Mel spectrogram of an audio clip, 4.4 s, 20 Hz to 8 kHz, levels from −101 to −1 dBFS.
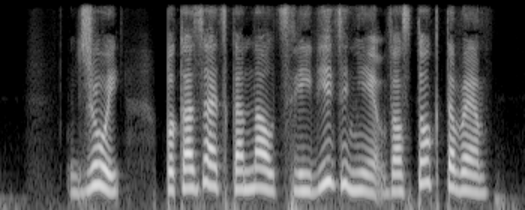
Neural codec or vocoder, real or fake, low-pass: codec, 16 kHz, 1 kbps, FunCodec, trained on LibriTTS, 50 frames a second; fake; 7.2 kHz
